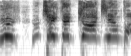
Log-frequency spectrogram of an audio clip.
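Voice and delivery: shrill, tearful yelling, pitched way up, very loud. Retelling a reaction to a movie scene in a theater: imitating own screaming. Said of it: "screaming at the".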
